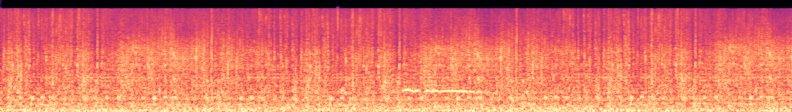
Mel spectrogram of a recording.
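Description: Tyres rumble over a rough snowy road.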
